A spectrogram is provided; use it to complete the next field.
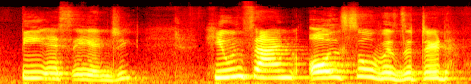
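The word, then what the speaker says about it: Hsuan Tsang: ह्यूनसांग कौन है ना, कई जगह कुछ और भी लिखा होता है, जिनजियांग लिखा होता है ना, ठीक है।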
